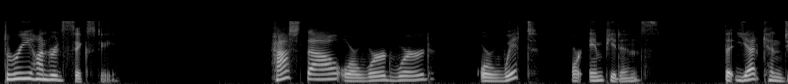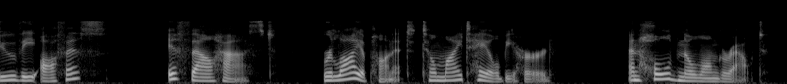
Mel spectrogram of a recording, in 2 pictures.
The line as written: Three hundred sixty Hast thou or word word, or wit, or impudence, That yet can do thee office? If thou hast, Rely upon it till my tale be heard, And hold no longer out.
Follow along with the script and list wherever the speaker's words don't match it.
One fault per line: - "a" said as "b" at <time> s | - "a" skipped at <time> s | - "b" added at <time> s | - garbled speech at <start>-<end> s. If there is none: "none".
none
